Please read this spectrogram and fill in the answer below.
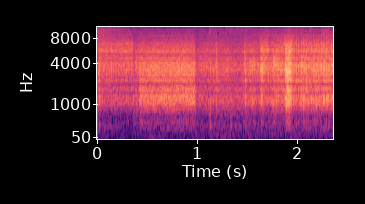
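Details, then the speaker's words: Sportmate portable radio reassembled after repair: steady hiss with scratchy crackles, no voice or music, no station received; soldering iron nearby was causing interference. "Still not picking up a station there. Obviously it's picking up something, but I got my soldering iron off, so that was causing a lot of problem."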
